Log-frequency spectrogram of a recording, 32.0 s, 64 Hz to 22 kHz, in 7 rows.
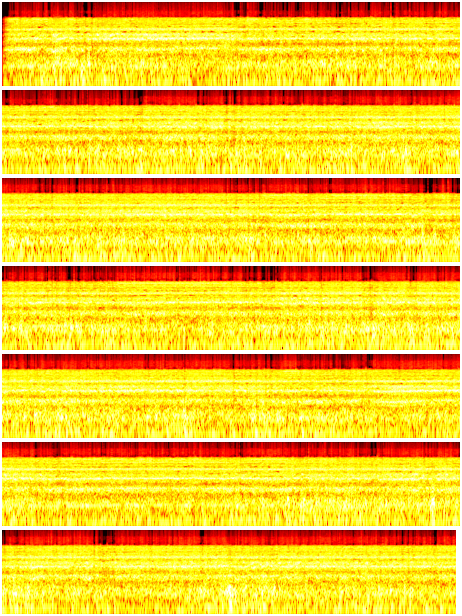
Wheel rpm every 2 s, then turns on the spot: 210, 230, 230, 240, 230, 230, 230, 230, 230, 230, 220, 220, 230, 230, 230, 230.
none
